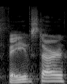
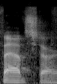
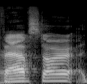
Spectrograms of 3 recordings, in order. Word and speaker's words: Favstar: Like, you talk about this Favestar thing, and I just don't know it's pronounced Favstar. Favstar.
